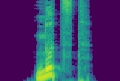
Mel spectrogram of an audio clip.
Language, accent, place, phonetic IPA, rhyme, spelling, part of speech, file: German, Germany, Berlin, [nʊt͡st], -ʊt͡st, nutzt, verb, De-nutzt.ogg
- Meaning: inflection of nutzen: 1. second/third-person singular present 2. second-person plural present 3. plural imperative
